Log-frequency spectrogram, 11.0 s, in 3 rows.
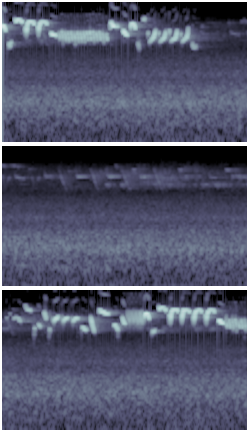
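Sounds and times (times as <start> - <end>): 
Eurasian wren (Troglodytes troglodytes) song: 0.0 - 11.0.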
